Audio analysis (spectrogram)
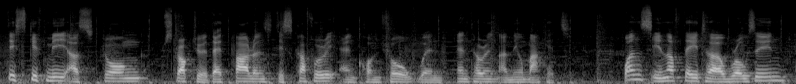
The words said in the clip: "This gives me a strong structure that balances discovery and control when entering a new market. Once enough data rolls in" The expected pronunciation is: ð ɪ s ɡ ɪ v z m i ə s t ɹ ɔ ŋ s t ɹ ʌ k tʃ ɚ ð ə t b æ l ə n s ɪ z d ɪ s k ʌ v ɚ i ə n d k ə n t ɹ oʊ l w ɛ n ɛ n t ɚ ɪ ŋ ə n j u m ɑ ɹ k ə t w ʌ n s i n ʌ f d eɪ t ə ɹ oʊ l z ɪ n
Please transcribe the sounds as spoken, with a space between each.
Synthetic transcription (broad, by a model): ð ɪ s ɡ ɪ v m i ə s t ɹ ɔ ŋ s t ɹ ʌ k tʃ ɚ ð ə t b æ l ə n s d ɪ s k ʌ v ɚ i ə n k ə n t ɹ oʊ l w ɛ n ɛ n t ɚ ɪ ŋ ə n j u m ɑ k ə t w ʌ n s i n ʌ f d eɪ t ə ɹ oʊ z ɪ n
